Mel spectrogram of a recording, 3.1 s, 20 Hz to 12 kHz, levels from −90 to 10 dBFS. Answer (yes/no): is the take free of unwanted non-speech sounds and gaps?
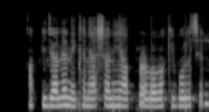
yes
